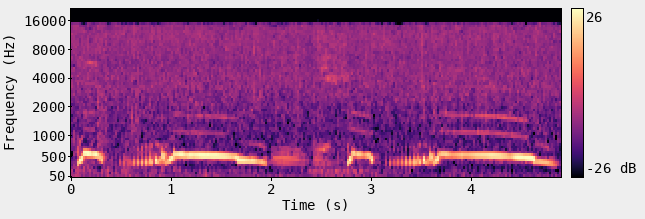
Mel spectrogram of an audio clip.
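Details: Two full coo phrases from a pelung-style Barbary dove: a bright rising yelp, a throbbing pulsed roll and a long, even hooting tone sinking at its close, separated by a soft triple note.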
